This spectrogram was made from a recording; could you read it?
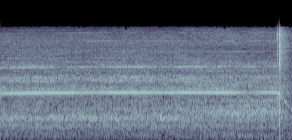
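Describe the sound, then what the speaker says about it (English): A heat tool blows hot air over watercolour on a card, a steady whirring roar held for several seconds, ending with a brief sharp click as it switches off. "I'm going to give it a blast with the heat tool just to make sure that that watercolour is dry."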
